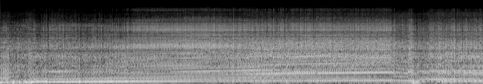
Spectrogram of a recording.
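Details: SCCA Formula Continental race car revving hard and shifting, with a ragged, uneven note under load: an ignition misfire caused by a distributor wire picking up pulse signals from the electric fuel pump.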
